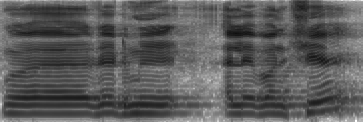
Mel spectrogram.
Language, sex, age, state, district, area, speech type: Maithili, male, 60+, Bihar, Saharsa, urban, spontaneous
